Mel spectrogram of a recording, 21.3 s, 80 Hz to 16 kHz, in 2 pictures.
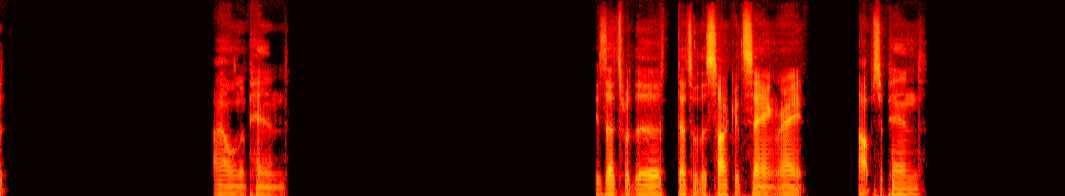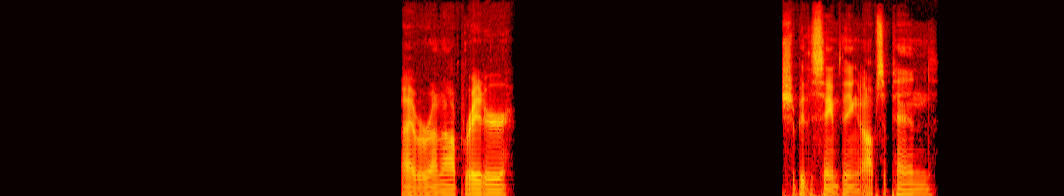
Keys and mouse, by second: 0.9-4.7 drag, 6.7 click, 7.2 middle click, 11.4 click, 12.2 shift+v, 15.0 click, 15.4 middle click, 17.6 click, 19.9 middle click, 20.9 middle click.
